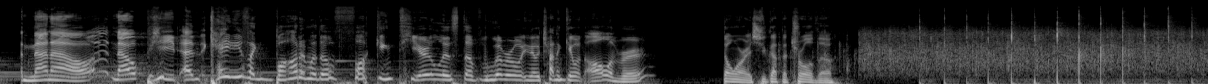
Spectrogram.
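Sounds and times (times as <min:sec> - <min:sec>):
hands clapping in rhythm: 0:07.7 - 0:12.0.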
